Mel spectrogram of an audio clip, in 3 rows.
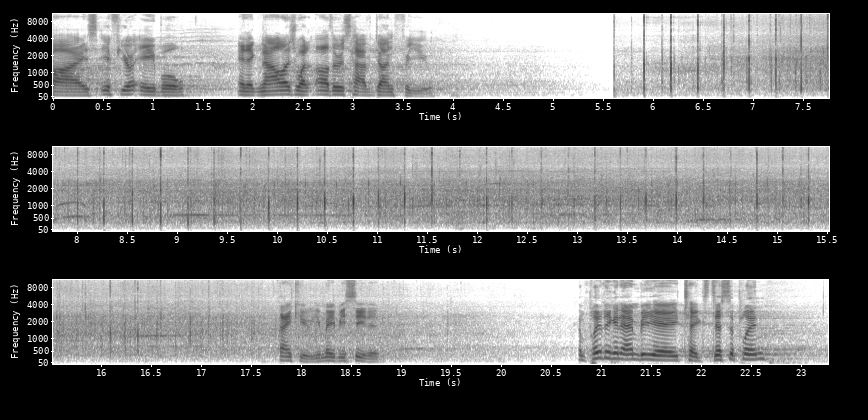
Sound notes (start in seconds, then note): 13.2 applause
